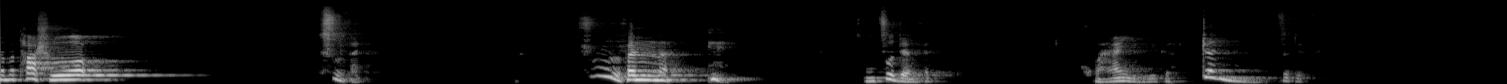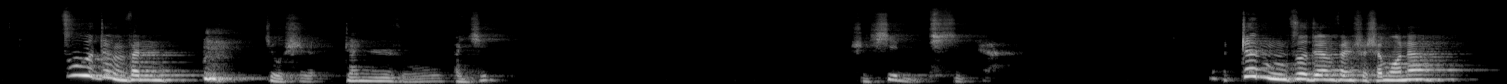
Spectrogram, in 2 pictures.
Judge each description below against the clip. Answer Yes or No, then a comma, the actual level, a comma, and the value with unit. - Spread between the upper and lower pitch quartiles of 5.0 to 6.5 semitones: No, wide, 8.8 semitones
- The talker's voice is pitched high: Yes, high, 210 Hz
